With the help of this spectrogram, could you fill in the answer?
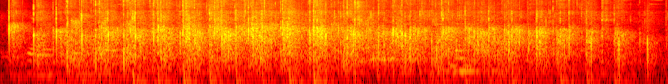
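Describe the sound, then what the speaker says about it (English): A library lecture audience gives a long, steady round of applause, dense and continuous clapping from a sizeable crowd with faint voices mixed in, tapering off at the close. "Another round of applause"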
